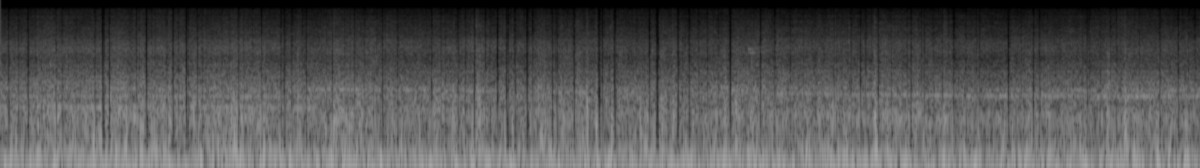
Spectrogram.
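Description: Wind roars loudly against the rider.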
